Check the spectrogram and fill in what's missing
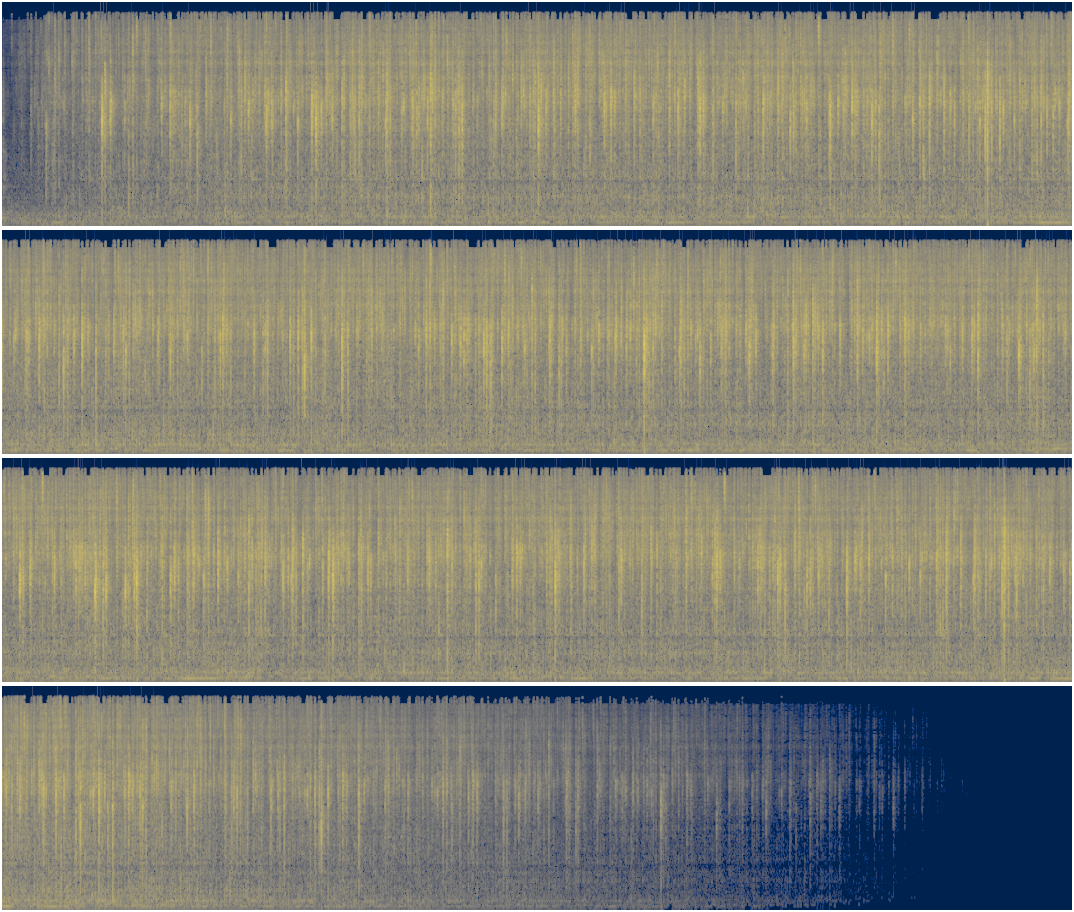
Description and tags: Water form shower/Agua de la regadera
